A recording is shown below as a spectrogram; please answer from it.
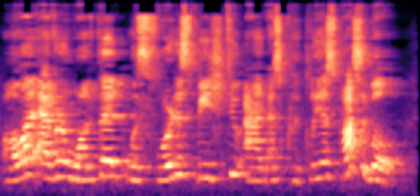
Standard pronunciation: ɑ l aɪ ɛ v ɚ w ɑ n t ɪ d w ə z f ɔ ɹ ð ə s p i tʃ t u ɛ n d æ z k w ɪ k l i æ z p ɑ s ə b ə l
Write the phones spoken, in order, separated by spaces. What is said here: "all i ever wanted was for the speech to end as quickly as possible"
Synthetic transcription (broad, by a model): ɑ l aɪ ɛ v ɚ w ɑ n t ɪ d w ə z f ɔ ɹ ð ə s p i tʃ t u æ d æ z k w ɪ k l i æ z p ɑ s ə b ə l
